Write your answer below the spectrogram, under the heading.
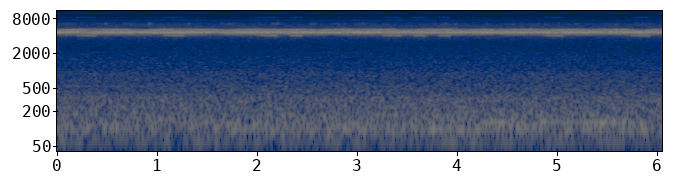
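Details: Insects singing on an autumn night, giving an even, ringing high-pitched trill that never pauses, with faint rhythmic flutter. A quiet low-frequency background murmur is also present.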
